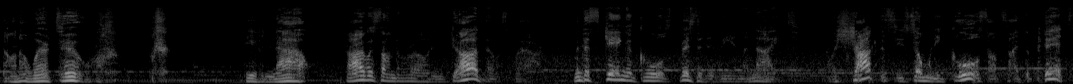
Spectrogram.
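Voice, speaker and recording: A woman's voice: low voice, lively intonation, moderate pace, a bit bright, faint music behind. An actress voicing a tough, blunt ghoul woman from Pittsburgh who survived the bombs as a factory worker, talking in a wry, plain-spoken way. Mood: somber. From Pittsburgh, USA. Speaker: game character. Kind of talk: video game dialogue.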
